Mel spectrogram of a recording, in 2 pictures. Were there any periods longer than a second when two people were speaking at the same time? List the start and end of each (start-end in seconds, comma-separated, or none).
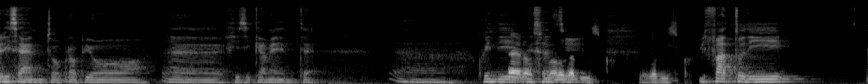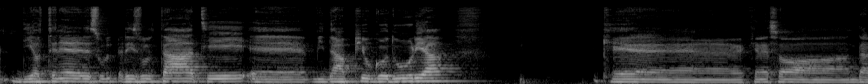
5.1-6.9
